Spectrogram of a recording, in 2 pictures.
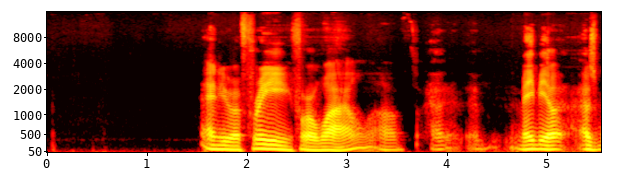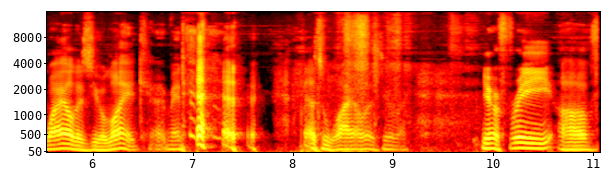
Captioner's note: laughs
